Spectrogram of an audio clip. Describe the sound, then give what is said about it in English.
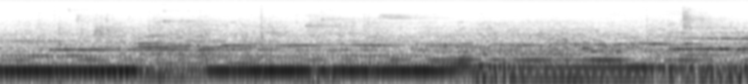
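Basketballs bounce steadily in a gym as a team warms up for a final game, overlapping thuds from several balls at once, with a murmuring crowd, scattered shouts and squeaking shoes underneath. “At the gym, the Hawks warm up for the final game.”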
